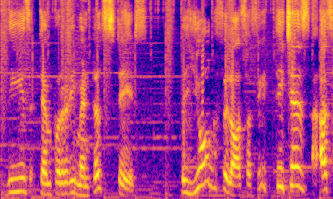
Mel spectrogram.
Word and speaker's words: yoga: knowledge series when we talk of yog which is sometimes incorrectly pronounced as yoga we really think of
